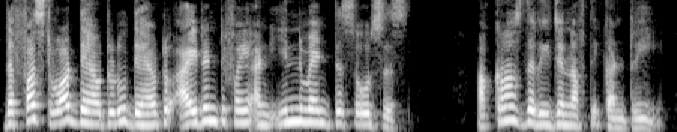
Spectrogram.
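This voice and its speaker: In a classroom geography lesson, a woman with an Indian English accent reads a passage aloud and then explains it again in simpler terms, frequently restarting sentences. She speaks at a moderate pace and an ordinary middle pitch, rephrasing every point plainly and checking whether it's clear.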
